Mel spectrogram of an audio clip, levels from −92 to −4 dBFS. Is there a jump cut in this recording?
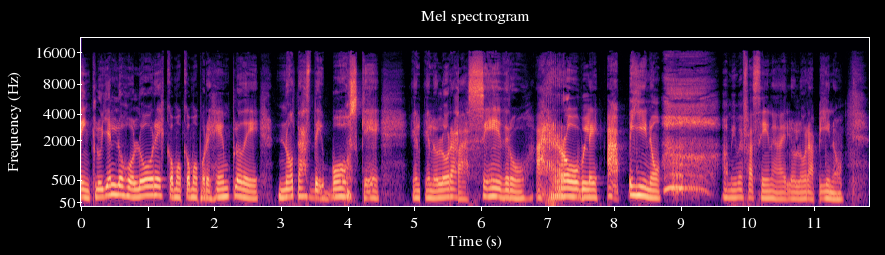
yes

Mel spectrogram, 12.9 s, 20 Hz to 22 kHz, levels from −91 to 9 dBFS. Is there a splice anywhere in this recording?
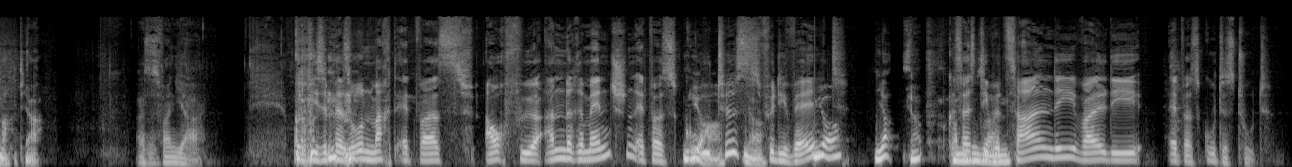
yes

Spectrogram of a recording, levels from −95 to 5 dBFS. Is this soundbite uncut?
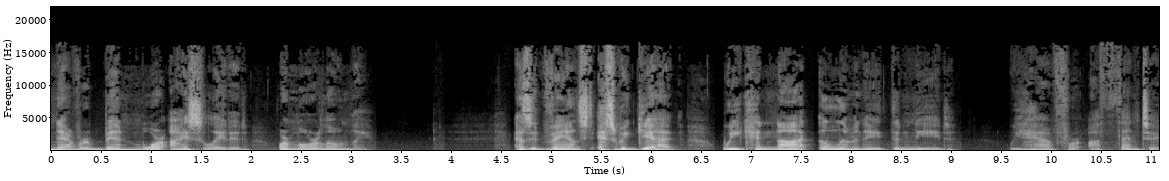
yes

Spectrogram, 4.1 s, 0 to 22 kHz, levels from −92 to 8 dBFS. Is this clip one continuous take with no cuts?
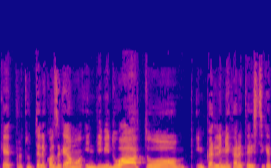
yes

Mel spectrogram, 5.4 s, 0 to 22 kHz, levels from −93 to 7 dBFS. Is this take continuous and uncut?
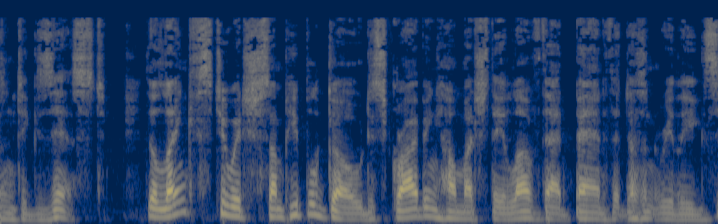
no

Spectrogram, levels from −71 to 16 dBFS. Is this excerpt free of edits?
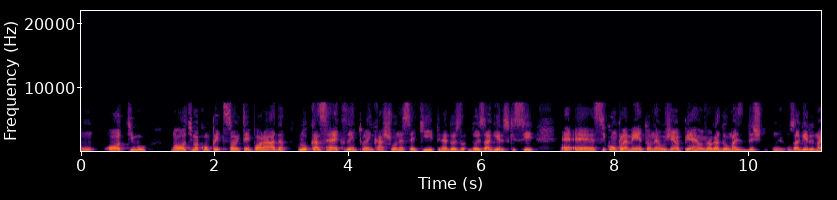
no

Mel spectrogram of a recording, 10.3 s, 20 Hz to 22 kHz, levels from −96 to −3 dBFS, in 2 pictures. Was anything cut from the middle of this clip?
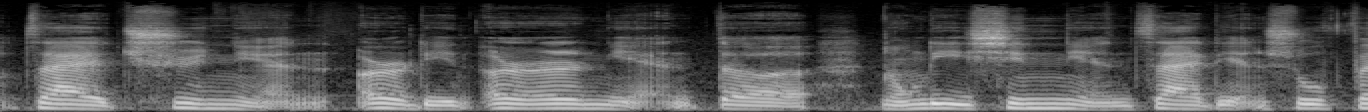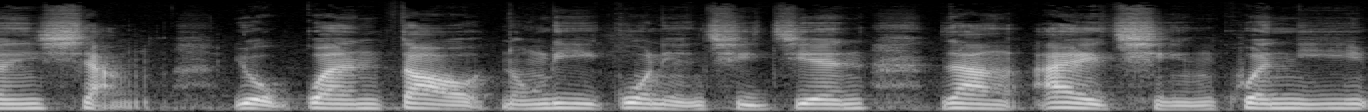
no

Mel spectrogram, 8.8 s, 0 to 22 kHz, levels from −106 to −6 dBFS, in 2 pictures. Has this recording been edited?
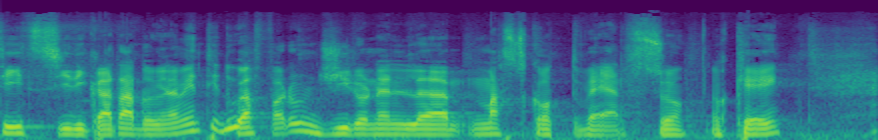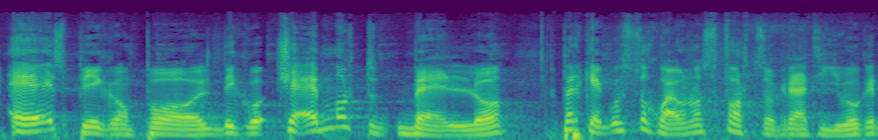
yes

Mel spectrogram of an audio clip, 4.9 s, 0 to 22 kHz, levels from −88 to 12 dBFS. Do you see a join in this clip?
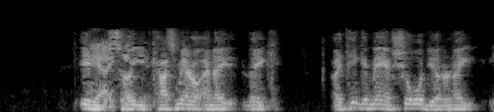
no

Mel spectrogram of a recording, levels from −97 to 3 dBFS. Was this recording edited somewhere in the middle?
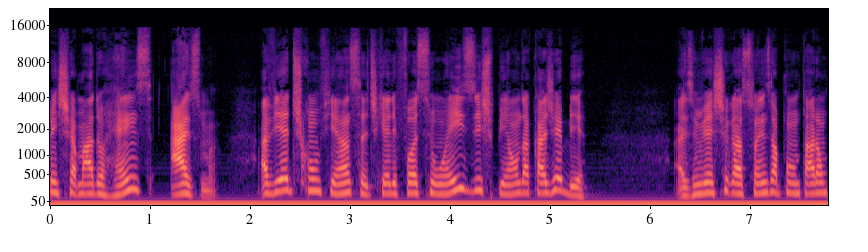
no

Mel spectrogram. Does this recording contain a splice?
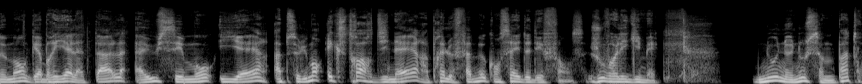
no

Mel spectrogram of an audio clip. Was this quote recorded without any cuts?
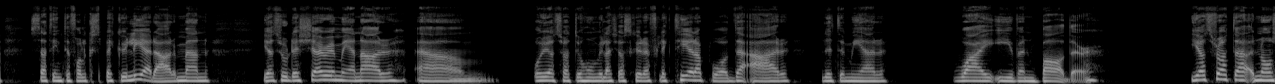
yes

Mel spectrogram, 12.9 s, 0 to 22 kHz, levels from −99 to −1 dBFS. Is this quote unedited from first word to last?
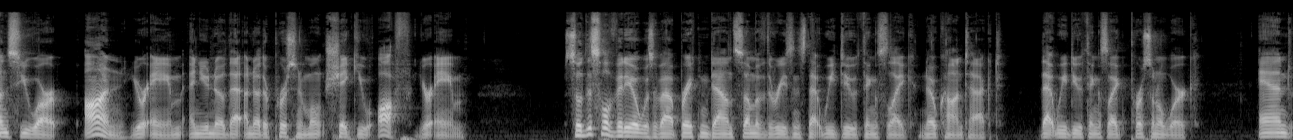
yes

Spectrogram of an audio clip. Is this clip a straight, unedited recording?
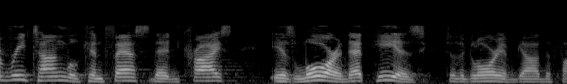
no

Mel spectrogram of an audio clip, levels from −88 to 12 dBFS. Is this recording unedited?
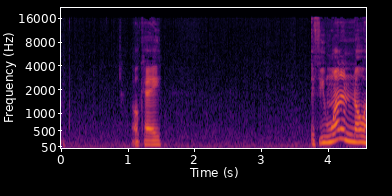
yes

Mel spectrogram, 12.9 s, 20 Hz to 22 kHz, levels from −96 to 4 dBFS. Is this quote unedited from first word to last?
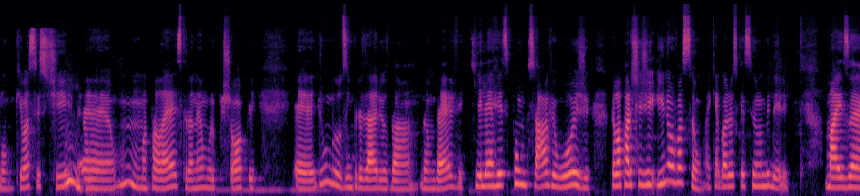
yes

